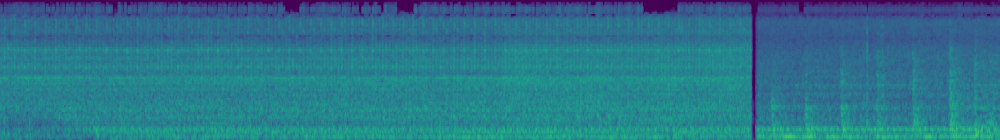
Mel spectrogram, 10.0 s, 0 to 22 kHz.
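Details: 2007 Maruti Alto stopped after running 5 km: steady cranking that never catches, hot no-start, starts after about an hour; no fault codes on scan; traced to swapped throttle position sensor wiring.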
